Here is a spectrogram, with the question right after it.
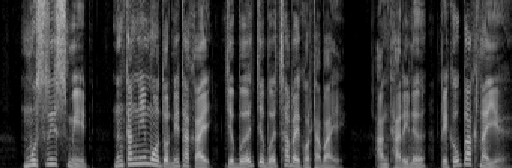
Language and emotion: Bodo, happy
